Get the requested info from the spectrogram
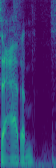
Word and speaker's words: Saddam: It's pronounced Saddam. – Saddam Hussein. – Yeah, Saddam.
